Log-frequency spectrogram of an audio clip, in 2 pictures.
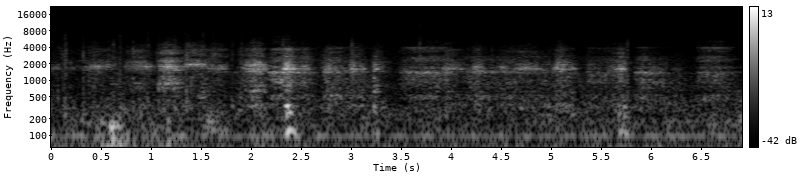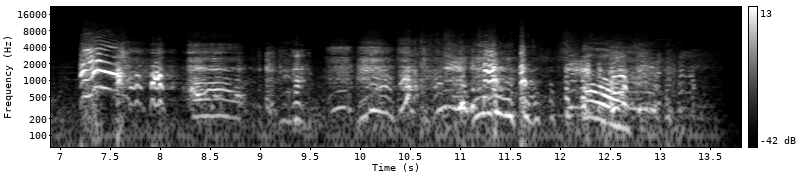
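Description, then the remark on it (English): Heavy, breathless panting from people in a French film who have just run a footrace to the end of a footbridge, ragged gasps coming loud, mixed with breathy vocal sounds after a quieter stretch of background noise. “My wife was working on a puzzle while this was playing in the background, and she knew it was a French film, and she hears the panting.”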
